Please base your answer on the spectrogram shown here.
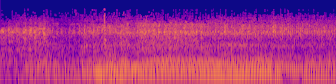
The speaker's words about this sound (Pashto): راځه ما تیار ټیکسی نیولی دی، یو ځای به سره لاړ شو.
